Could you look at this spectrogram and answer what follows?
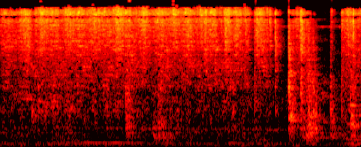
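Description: A metal spoon stirring an arrowroot (koova) powder mixture in a steel saucepan, clinking lightly against the pan a few times.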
